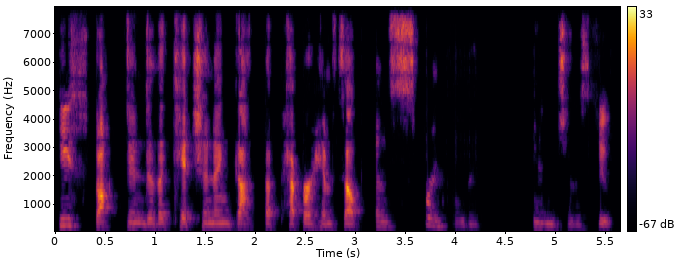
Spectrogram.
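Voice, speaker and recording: A woman narrating a children's story aloud in an expressive read-aloud style, on a slightly muffled recording. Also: low voice, moderate pace. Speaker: storybook reader.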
